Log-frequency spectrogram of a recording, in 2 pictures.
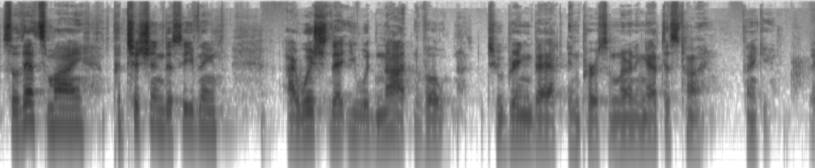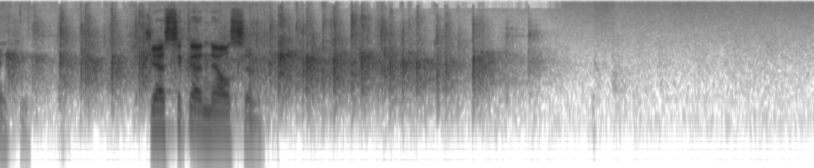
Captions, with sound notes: So that's my petition this evening, I wish that you would not vote to bring back in-person learning at this time. Thank you. - Thank you. (audience clapping) - Jessica Nelson.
